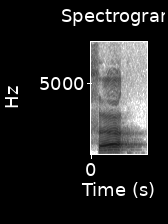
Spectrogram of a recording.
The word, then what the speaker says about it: ثا: تا ثا۔ ناظرین حضرات، یاد رکھنا چاہیے کہ ثا زبان کی نوک اور اوپر کے دانتوں کے کناروں کے ملنے سے ادا ہوتے ہیں، اس لیے اس کے تلفظ میں ذرا کوشش کرے۔ اور دوسری بات، بعض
